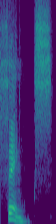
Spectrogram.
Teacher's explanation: Para fazer esse som, você coloca a pontinha da língua atrás dos dentes de cima e as cordas vocais não vibram.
